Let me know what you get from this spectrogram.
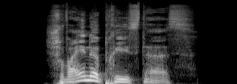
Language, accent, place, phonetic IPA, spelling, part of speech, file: German, Germany, Berlin, [ˈʃvaɪ̯nəˌpʁiːstɐs], Schweinepriesters, noun, De-Schweinepriesters.ogg
- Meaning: genitive singular of Schweinepriester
